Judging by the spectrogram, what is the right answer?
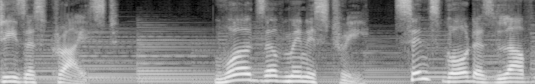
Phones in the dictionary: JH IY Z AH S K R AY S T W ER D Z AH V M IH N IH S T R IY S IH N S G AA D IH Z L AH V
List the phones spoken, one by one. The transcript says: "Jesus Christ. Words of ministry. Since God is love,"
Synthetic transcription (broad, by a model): IY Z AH S K R AY S T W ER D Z AH V M IH N IH S T R IY S IH N S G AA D IH Z L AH V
